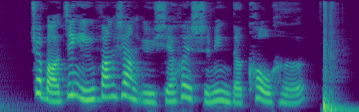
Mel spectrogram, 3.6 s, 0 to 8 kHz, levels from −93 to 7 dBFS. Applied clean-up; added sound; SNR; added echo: classical method log-MMSE.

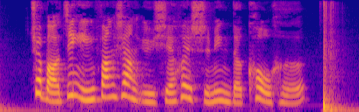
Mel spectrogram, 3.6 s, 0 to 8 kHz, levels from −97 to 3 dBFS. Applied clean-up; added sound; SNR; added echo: none; Knock; 12 dB; none.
